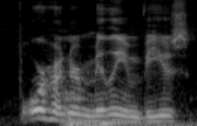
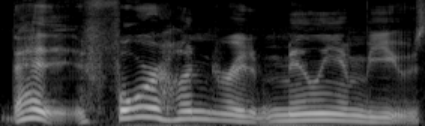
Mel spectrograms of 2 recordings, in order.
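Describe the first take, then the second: First: Rising mock disbelief on four; incredulous question. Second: Very slow, each word weighed out; slow emphasis. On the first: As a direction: ask it like you can't believe the number. Incredulous echo of the figure. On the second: Real, not acted. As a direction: let the size of the number sink in slowly. Dwelling on the huge number.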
